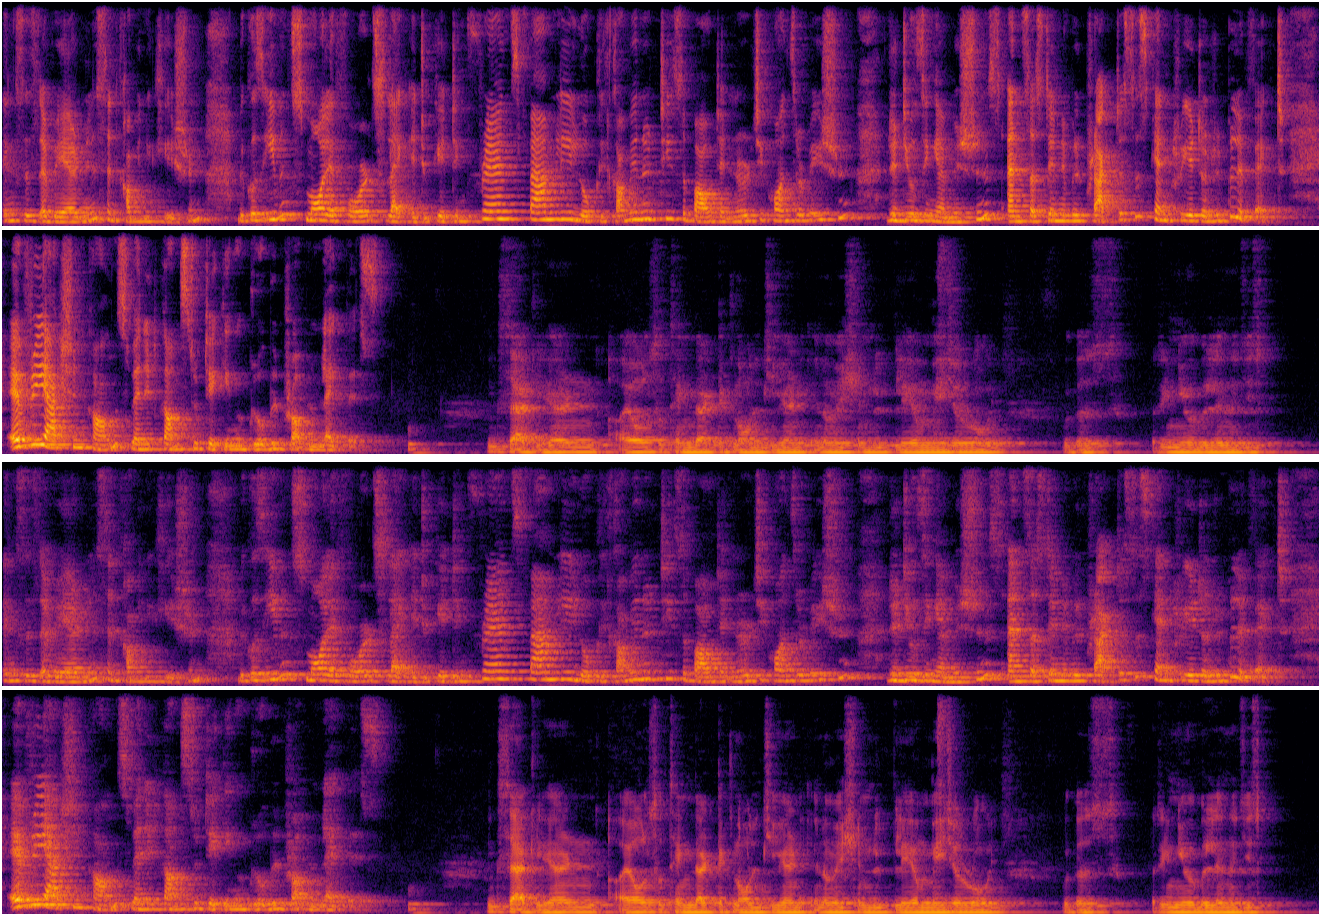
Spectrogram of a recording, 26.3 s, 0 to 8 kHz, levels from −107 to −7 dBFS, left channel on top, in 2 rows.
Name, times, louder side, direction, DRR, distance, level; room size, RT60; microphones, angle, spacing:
voice 1, 0.0-16.9 17.2-17.3, left 3 dB, 45° left, 6 dB, 0.3 m, -33 dB
voice 2, 18.0-23.1 23.8-24.3 24.7-25.7, right 2 dB, 45° right, 6 dB, 0.3 m, -33 dB
2.7 x 2.6 x 3.2 m, 0.91 s
head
